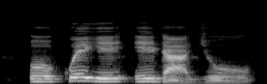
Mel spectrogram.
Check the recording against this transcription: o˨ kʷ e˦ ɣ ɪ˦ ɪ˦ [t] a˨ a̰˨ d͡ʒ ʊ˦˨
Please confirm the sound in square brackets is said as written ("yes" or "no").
no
